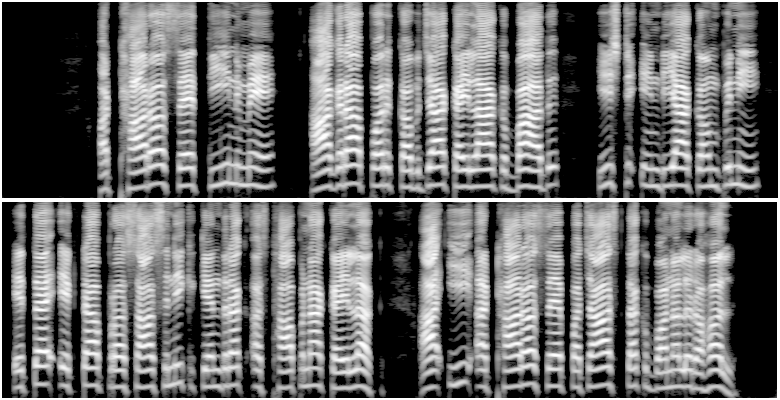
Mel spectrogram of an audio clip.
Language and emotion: Maithili, neutral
